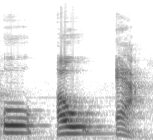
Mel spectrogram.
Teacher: यांचा उच्चार होताना आपला कंठ म्हणजे गळ्यामधून पण होतो आणि ओठांमधून पण होतो म्हणजे यांचा दोघांचा वापर होत होतो म्हणून यांना कंठौष्ट्य म्हणतात इथे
